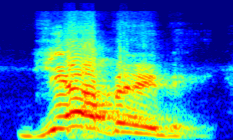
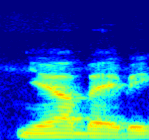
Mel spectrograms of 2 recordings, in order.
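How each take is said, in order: First: It is said with lively, energetic enthusiasm. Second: It is said flatly, without energy. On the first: The speaker truly embraces the feeling. The speaker calls it right. "You have to actually embrace it with your tonality and your enthusiasm" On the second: The words are said without real feeling. The speaker calls it wrong. "not not just go yeah, baby, because that's not going to get you there"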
